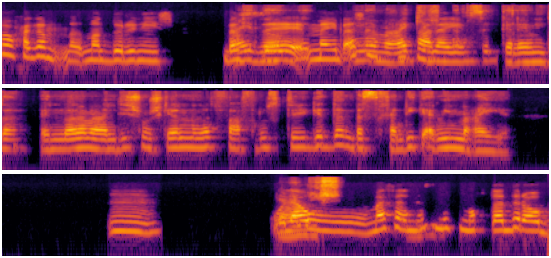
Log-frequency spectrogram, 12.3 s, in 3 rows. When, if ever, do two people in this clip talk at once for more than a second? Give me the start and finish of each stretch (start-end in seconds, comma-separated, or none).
1.7-3.6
